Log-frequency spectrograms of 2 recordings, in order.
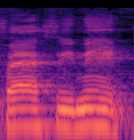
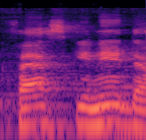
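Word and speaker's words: fascinate: இடத்துல C silent ஆகுது இதுல வந்து மஸ்கில் பாஸ்கினேட் அப்படின்னு சொல்லக்கூடாது சிக்கு சவுண்ட் கொடுத்து சொல்லக்கூடாது ஏன்னா எஸ் சி காம்பினேஷன்ல வந்தாலே அந்த இடத்துல என்ன ஆயிருது சி சைலென்ட் ஆயிருது நெக்ஸ்ட் நெக்ஸ்ட் ரூல் பாருங்க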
